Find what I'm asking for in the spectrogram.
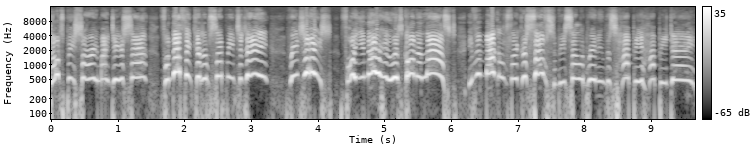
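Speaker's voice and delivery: shrill, very high, very loud squeaky voice. Narrator reads an old man's words to Mister Dursley in a squeaky voice. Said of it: "he said in a squeaky voice that made passersby stare".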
